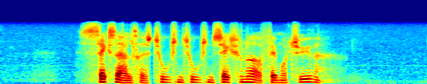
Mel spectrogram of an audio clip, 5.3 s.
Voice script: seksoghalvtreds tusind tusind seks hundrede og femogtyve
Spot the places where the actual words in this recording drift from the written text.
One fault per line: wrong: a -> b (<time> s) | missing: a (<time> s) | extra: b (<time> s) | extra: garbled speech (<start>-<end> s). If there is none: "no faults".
no faults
